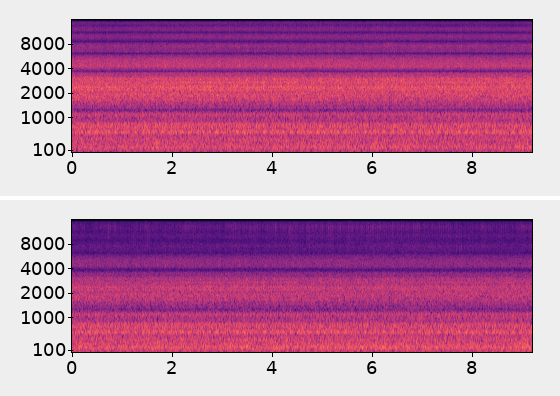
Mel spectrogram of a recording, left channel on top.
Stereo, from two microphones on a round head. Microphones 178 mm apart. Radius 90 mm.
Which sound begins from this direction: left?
A vehicle, at 0.0 s.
